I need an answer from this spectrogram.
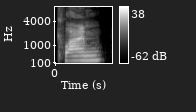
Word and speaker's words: climb: B as you see for example climb we don't say climb but but we don't pronounce bit or B at the end of the bird at the end of the root word like climb you say climb ma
